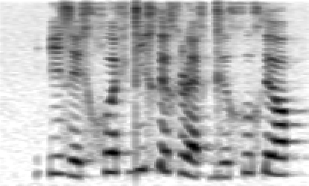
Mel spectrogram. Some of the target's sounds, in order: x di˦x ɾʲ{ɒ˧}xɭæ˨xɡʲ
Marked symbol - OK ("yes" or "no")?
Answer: yes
